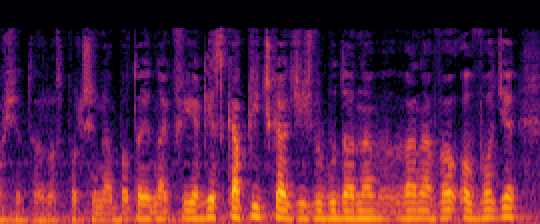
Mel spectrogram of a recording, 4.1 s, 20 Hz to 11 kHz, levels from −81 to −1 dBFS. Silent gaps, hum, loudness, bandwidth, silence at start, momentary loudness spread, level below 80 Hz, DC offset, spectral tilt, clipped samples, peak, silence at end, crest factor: none; none; -22 LUFS; 7.4 kHz; 0 s; 10 LU; -44 dBFS; under 0.1%; -7 dB/octave; under 0.1%; -2 dBFS; 0 s; 20 dB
